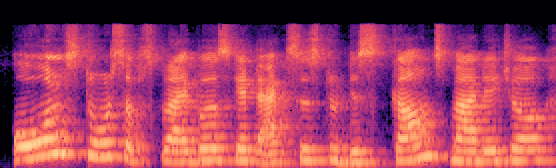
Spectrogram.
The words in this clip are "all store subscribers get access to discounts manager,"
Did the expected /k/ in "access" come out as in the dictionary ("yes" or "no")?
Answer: yes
